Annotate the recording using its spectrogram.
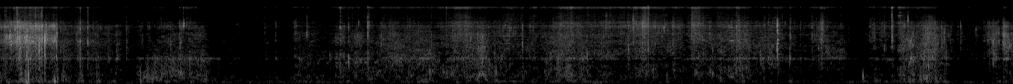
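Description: Dry leaf litter and brittle undergrowth rustling and crackling irregularly with many small snaps, as someone moves through and handles the dry brush.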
